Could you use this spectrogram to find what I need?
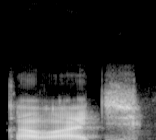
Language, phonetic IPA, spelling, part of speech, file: Russian, [kɐˈvatʲ], ковать, verb, Ru-ковать.ogg
- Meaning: 1. to forge 2. to shoe (horses)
